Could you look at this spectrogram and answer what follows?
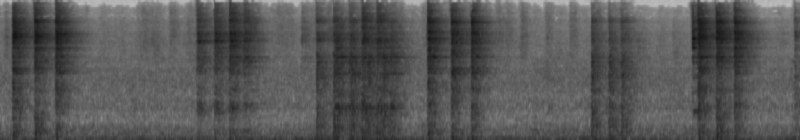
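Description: Lemon being zested on a fine hand grater: about six bursts of short rasping scrapes, over a steady low hum.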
